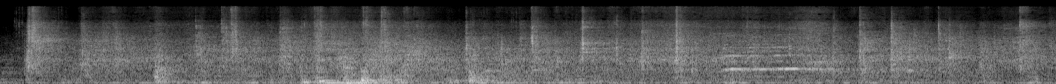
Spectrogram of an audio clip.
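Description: Ice hockey play off a faceoff: a sudden clatter of sticks about a quarter second in, then repeated sharp knocks and thuds of sticks, puck and skates over the steady scrape of skate blades on ice.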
